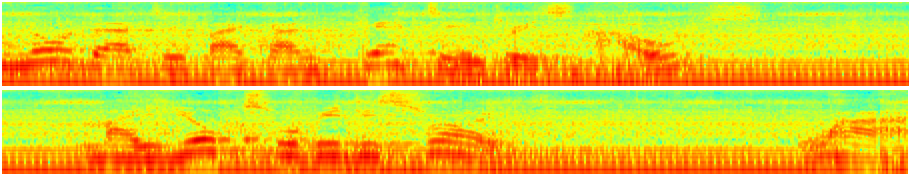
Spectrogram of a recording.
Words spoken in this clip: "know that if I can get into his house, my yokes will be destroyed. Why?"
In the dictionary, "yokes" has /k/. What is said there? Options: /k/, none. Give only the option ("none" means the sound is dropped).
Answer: /k/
